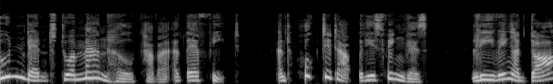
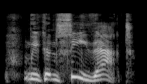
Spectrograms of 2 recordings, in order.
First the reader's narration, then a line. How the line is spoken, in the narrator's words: Quentin said impatiently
